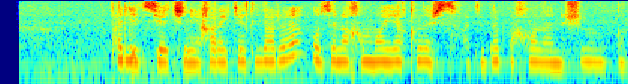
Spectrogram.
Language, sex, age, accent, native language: Uzbek, female, 19-29, Samarqand, Uzbek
